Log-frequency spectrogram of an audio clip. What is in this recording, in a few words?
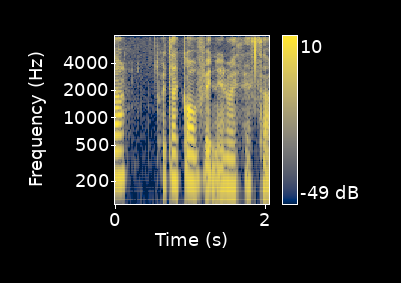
"gofyn", Welsh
